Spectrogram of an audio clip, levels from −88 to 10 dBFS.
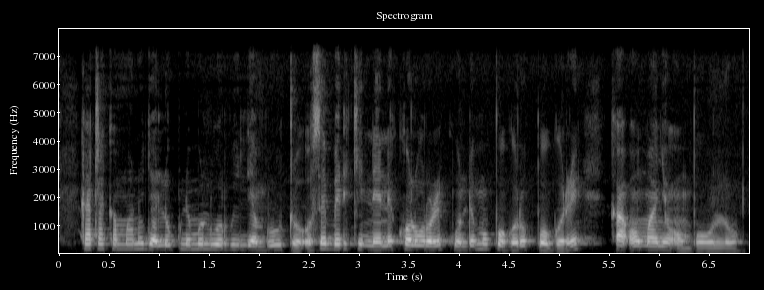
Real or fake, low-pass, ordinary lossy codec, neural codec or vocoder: real; 7.2 kHz; none; none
